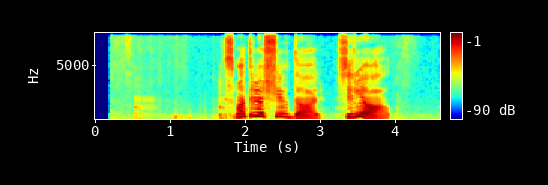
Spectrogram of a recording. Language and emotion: Russian, neutral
